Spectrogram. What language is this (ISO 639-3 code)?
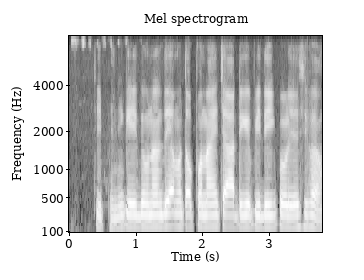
ori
